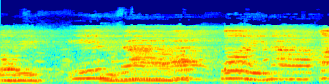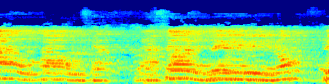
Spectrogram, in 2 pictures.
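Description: A group of young boys chanting a short Qur'anic surah together in a melodic recitation, in sung phrases of a second or two with short breaks for breath between them.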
